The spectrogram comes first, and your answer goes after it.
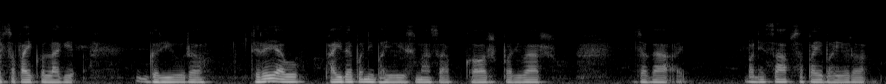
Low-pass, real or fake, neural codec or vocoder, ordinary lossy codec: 7.2 kHz; real; none; none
